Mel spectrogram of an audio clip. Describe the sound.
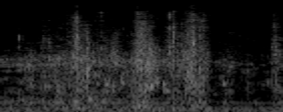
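Water splashes as someone wades in for a night swim at a beach, a few soft, irregular sloshing bursts rising and falling in loudness.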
